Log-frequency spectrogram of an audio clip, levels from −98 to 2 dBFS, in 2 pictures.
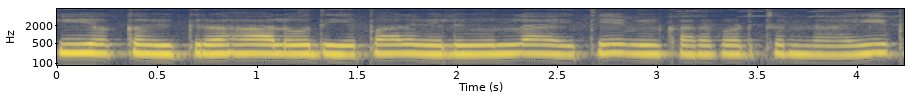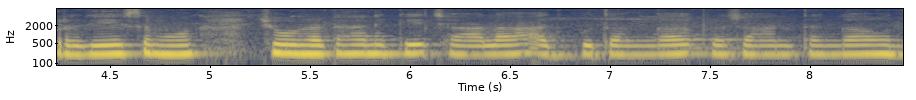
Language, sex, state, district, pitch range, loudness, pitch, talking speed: Telugu, female, Andhra Pradesh, Krishna, 215-225 Hz, -16 LUFS, 215 Hz, 105 wpm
